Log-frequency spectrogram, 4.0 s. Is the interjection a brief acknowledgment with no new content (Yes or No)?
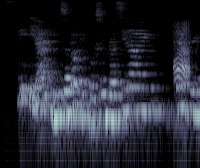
No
